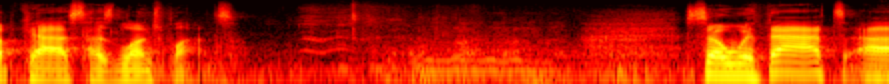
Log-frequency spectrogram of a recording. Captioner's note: crowd laughs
